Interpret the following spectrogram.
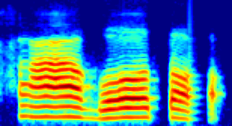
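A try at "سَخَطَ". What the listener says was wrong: Sakho. Bukan go itu.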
